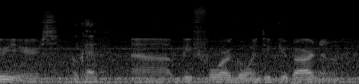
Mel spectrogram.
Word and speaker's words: Djurgården: I'm gonna be terrible with the pronunciation of this. Djurgården?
